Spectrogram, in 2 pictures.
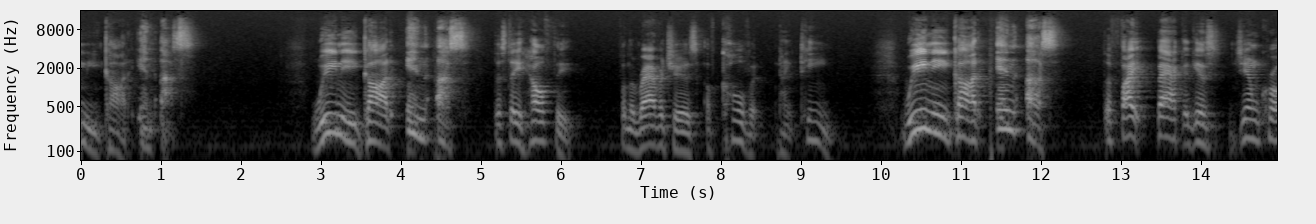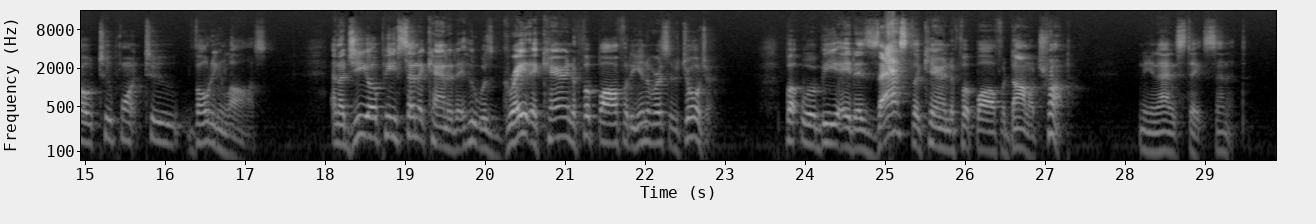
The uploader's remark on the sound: delivered on September 5th, 2021, for Homecoming at Wesley Chapel African Methodist Episcopal Church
